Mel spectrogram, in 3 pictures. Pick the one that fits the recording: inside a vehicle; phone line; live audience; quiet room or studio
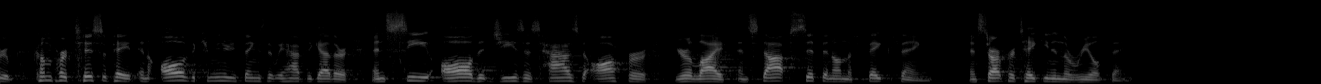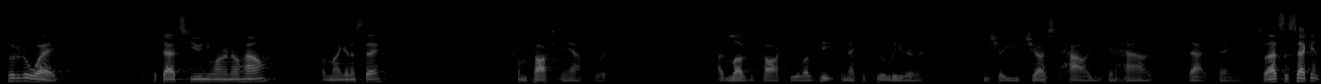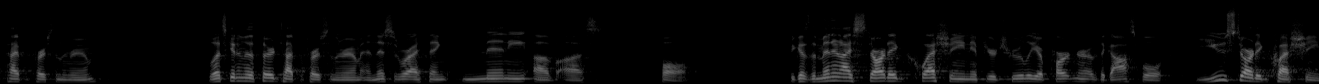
live audience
